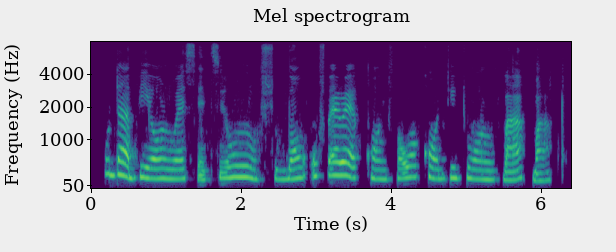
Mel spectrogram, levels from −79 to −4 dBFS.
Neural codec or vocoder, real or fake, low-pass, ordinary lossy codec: none; real; none; none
